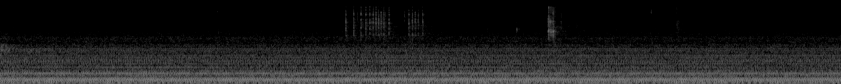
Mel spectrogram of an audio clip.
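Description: Steady humming whir of a room humidifier, with a few brief clicks about halfway through.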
